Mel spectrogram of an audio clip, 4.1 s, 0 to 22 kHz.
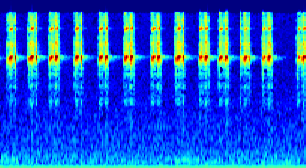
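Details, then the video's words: Crickets at night, live recording on a Sony PCM D100: loud, bright chirps repeated about three times a second, each a short shrill burst, nothing else audible. "Cricket Chirp Sound - Cricket Sounds at Night"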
